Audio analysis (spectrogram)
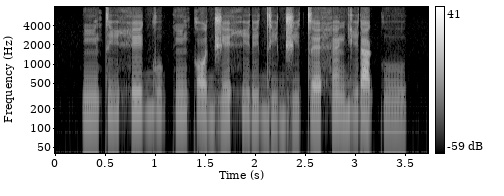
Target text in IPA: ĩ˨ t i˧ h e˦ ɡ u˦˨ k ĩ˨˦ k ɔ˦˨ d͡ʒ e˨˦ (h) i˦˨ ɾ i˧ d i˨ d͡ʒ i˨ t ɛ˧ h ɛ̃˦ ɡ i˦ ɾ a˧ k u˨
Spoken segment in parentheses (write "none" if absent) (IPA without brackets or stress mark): h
